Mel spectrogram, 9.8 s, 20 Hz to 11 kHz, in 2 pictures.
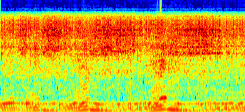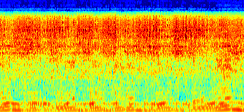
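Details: Engine on Weber 40 DCOE carburetors: engine speed keeps surging and dropping in uneven swells instead of holding a steady idle; an unstable, hunting idle, cause suspected, not confirmed.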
